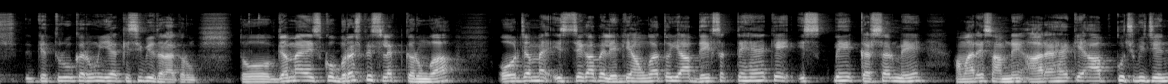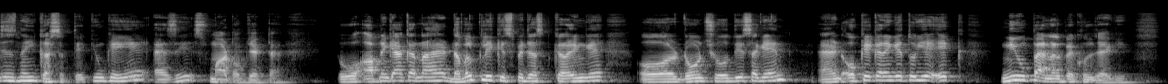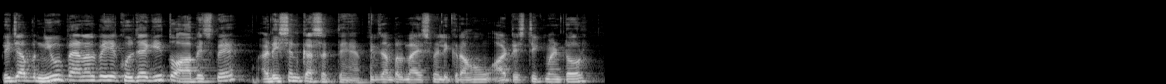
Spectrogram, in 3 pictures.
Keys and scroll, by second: 25.9 ctrl+z, 26.7 ctrl+space, 29.0-34.6 typing.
